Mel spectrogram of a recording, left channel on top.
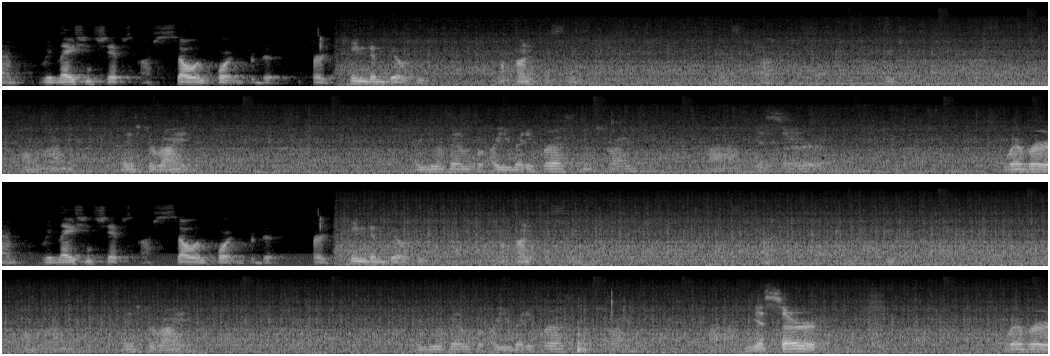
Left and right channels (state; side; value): noise; right; hum, 23 dB below the sound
